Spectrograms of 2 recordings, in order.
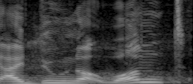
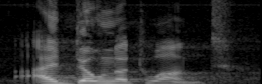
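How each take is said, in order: First: "do not" as two separate words, DOO NOT; "do not want" loud and higher, rising on "want"; clear full words. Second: "do not" run together like "donut"; slow, higher "do not want" sounding like "donut want"; foreign learner's ambiguity. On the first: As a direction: pronounce "do not" distinctly. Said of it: "is he saying". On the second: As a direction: blur "do not" into DOH-nut. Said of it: "has a terrible accent". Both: Shown as a demonstration.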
